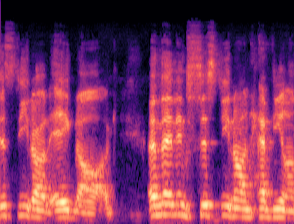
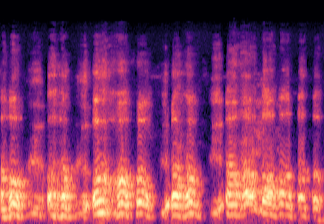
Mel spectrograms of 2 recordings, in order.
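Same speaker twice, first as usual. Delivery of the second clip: very slow, drawn-out, mocking, sarcastic "oh-oh" laugh; 4 semitones higher than usual. Explaining a gag, then doing the Adventure Balloon Dude sarcastic laugh. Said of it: "my Adventure Balloon Dude sarcastic laugh".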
